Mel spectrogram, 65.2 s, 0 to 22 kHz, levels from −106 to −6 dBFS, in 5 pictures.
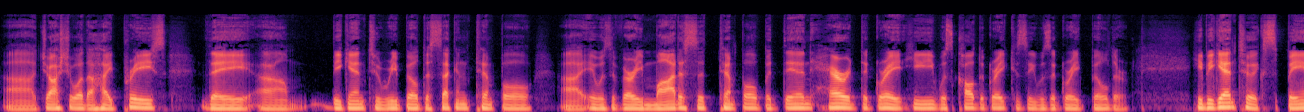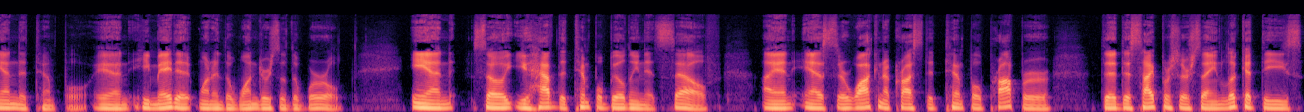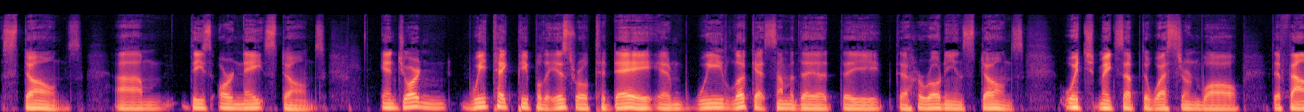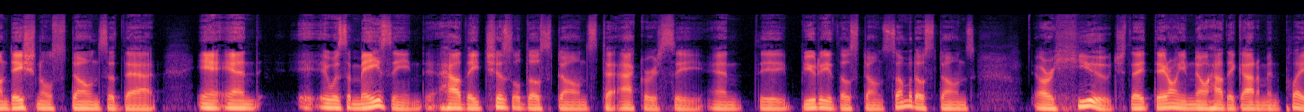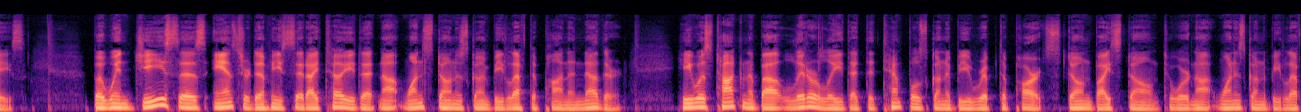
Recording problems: none

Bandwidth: 13.5 kHz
